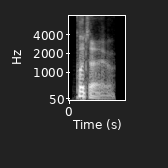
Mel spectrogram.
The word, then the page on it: putto: British English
